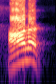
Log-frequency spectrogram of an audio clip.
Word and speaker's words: honor: Here our h is silent, that is why we use here yan our. Honest, honest, an honest. Honor, an honor. Honorable, an honorable.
